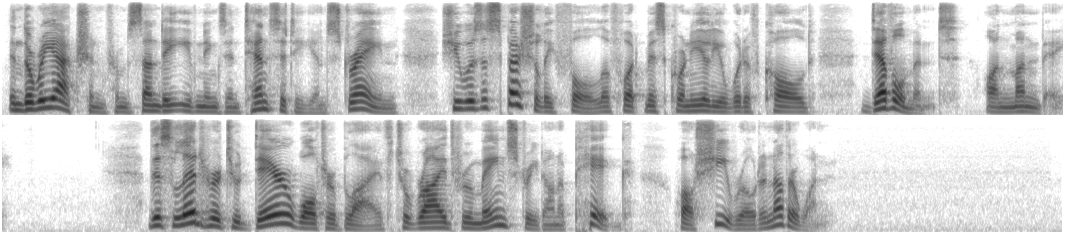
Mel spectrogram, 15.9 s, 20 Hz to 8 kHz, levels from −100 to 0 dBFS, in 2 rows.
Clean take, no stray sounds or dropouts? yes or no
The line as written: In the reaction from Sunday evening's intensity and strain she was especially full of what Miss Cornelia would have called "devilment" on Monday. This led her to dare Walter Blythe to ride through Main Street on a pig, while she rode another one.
yes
